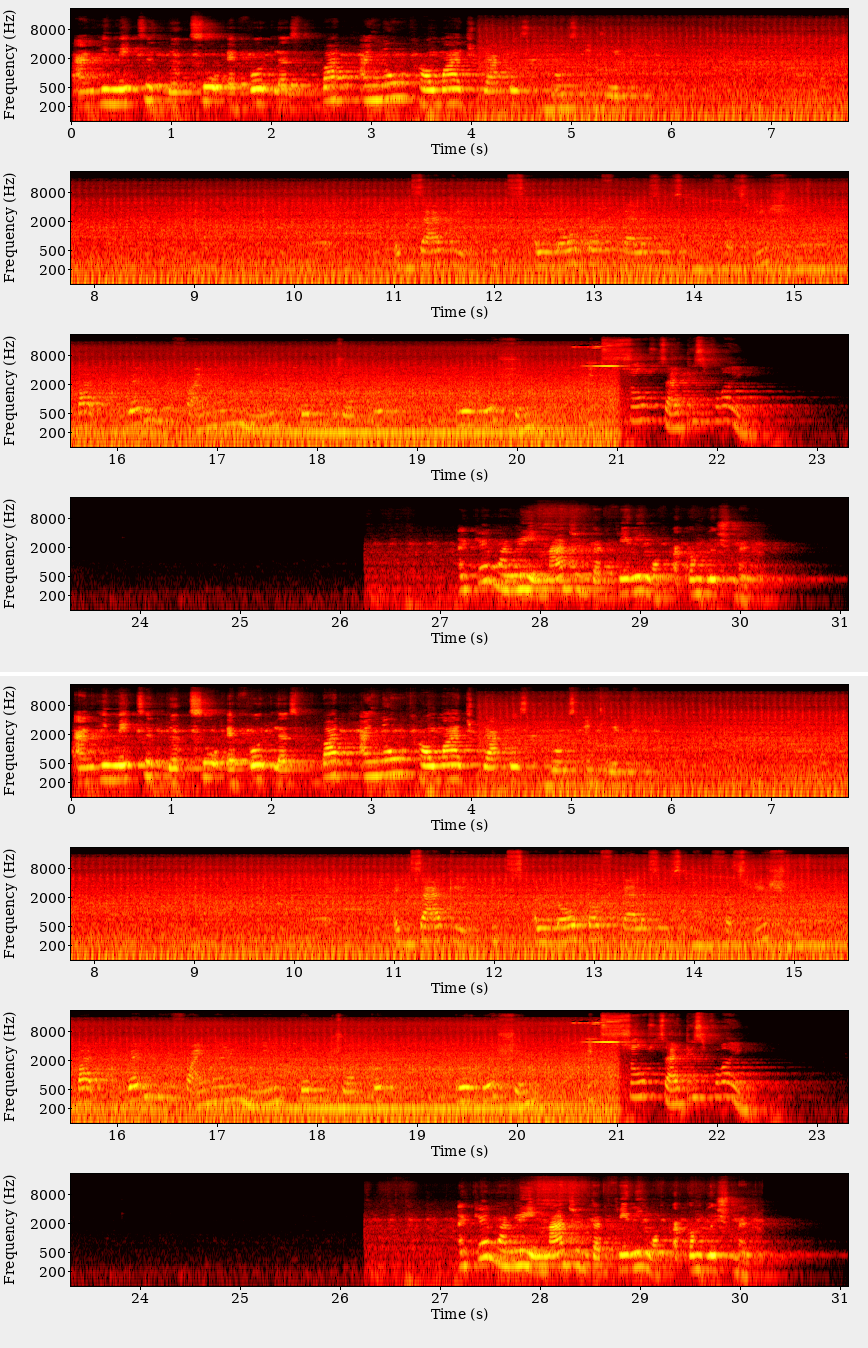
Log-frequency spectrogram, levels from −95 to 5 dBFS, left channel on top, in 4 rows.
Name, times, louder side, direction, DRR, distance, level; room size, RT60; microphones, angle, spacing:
voice 1, 0.0-5.9 26.3-30.2, right 2 dB, 60° right, 1.0 m, -28 dB
sound 1, 4.0-21.0, right 2 dB, 10° right, 0.3 m, -35 dB
voice 2, 11.0-15.1 15.5-18.8 19.4-22.5, right 4 dB, 80° right, 0.6 m, -34 dB
22.5 x 17.0 x 2.7 m
head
